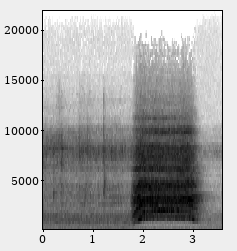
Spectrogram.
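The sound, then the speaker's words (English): A man blows an Aztec death whistle at full volume in the middle of the woods: a harsh, piercing shriek sounds loudly for about a second, a noisy, scream-like blast rising abruptly and cutting off, with quieter background hiss before and after. “This is a video of a man using a death whistle in the middle of the woods, so no one's really going to hear it, but you guys are going to hear it firsthand.”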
